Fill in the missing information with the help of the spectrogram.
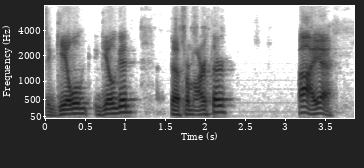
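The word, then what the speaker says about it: Gielgud: Jason Robart Christopher Walkin John how do you pronounce it? Gil Gilgood the from Arthur.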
